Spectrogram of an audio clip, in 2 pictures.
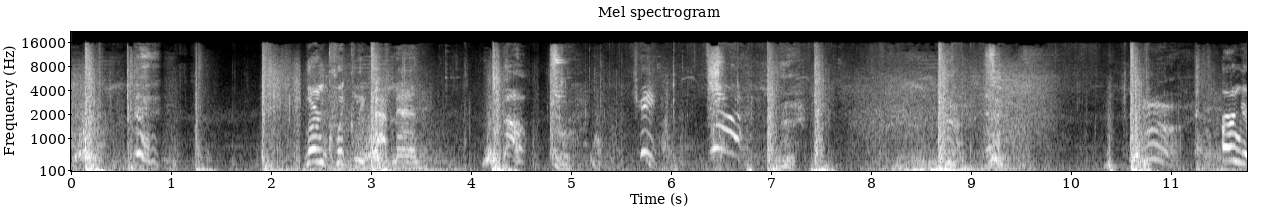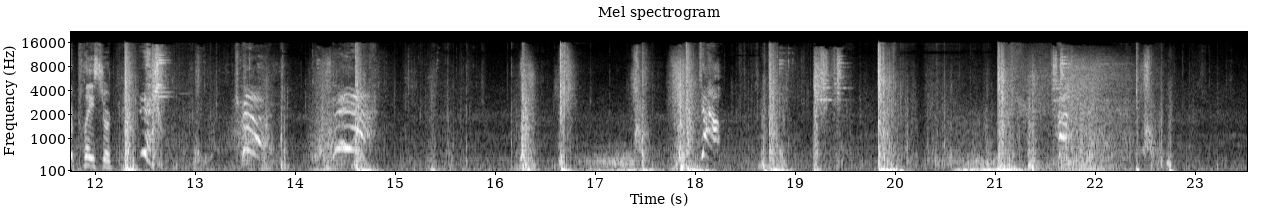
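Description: Men grunt and cry out in pain.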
